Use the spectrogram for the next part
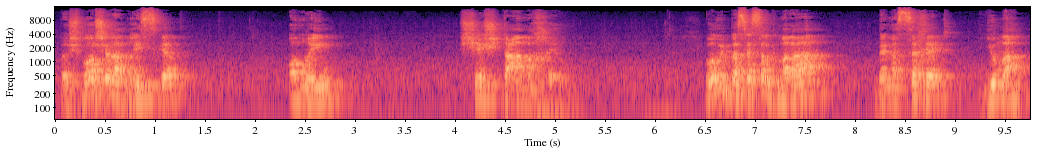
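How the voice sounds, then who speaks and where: A man's voice: fairly high pitch, lively intonation, pauses often, a bit bright. A man giving a recorded religious lesson. He reads a source aloud, then explains it in plain words with small asides. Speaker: Torah teacher. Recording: echoey room, distant mic, faint hiss.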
